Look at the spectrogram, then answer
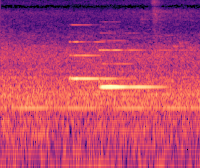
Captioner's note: ding dong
